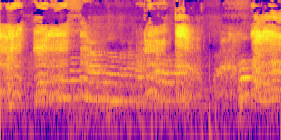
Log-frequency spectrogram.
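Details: Angry Miniature Pinscher Teco crying loudly inside a small room: sustained, wavering high-pitched wails with stacked harmonics, several long bursts separated by short breaks.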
